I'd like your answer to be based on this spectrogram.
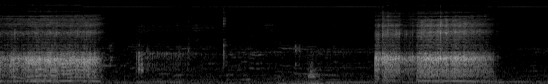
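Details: Heavy snoring: two loud, harsh, rattling snores about a second long each, separated by quiet breathing.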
